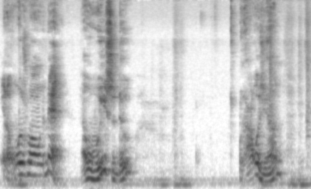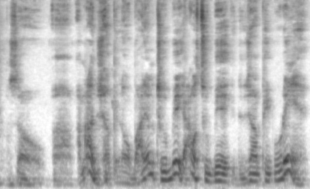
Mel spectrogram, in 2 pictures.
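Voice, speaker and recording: A man's voice: mid-range voice, huge pitch swings, moderate pace, darkish tone. A middle-aged American man telling personal stories casually, in a rambling, digressive way with street slang. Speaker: storyteller recalling his youth.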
